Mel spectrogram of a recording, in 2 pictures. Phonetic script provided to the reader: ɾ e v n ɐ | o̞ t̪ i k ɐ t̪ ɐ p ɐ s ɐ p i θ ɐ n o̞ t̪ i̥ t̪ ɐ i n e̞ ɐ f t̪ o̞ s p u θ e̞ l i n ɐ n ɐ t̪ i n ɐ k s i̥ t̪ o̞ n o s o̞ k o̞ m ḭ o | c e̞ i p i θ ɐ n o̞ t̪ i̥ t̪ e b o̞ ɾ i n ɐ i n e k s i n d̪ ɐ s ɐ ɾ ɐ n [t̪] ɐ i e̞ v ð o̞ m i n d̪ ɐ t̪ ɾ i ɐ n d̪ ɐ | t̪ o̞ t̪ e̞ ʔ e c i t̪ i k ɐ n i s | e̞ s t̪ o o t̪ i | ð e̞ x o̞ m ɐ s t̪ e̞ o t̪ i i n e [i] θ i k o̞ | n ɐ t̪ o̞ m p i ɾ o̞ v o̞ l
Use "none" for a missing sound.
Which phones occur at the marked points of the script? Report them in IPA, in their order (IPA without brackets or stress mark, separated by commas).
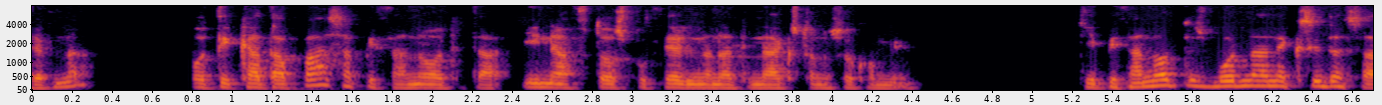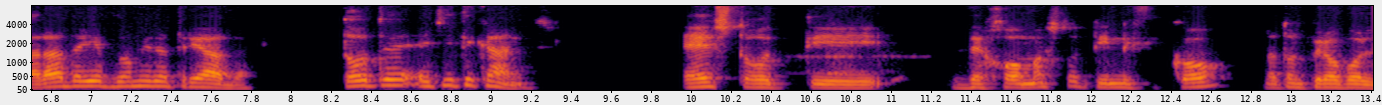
d̪, i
